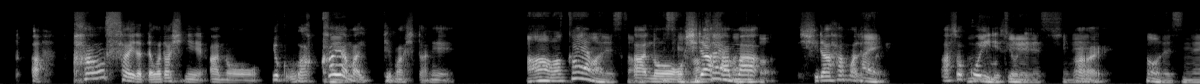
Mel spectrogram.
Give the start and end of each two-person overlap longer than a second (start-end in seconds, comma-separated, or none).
6.3-7.8, 9.6-11.0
